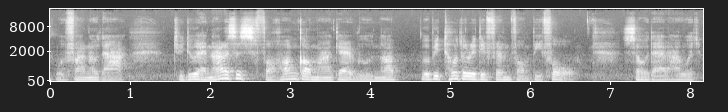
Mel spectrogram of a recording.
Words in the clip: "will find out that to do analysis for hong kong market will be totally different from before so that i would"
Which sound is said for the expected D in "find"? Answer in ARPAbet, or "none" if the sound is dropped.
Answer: none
